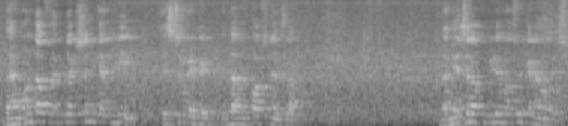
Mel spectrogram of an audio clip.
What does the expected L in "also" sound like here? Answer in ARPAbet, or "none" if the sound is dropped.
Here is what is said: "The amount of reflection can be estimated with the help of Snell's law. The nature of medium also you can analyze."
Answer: none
